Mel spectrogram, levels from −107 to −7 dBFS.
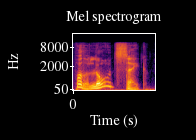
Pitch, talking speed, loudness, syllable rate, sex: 160 Hz, 235 wpm, -18 LUFS, 4.4 syllables/s, male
